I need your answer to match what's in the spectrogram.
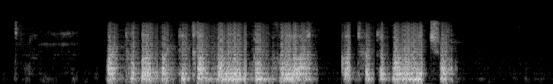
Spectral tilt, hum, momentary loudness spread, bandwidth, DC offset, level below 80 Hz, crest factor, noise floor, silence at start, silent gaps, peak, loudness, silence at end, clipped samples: -5.5 dB/octave; none; 8 LU; 8.2 kHz; under 0.1%; -42 dBFS; 16 dB; -64 dBFS; 1.05 s; none; -2 dBFS; -17 LUFS; 0.95 s; under 0.1%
